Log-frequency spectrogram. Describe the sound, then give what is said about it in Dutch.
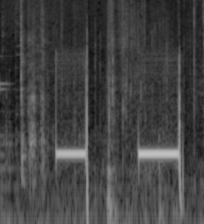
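A telephone tone after a number is dialled: two long, steady, mid-pitched tones, each ending in a sharp click, separated by a pause with faint clatter and background noise. “En dat klinkt er als je het nummer draait wat ik zojuist gedraaid heb.”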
